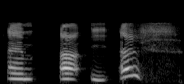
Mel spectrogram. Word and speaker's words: mais: So you also have M-A-I-S, pronounced mais, which is but in English, or maïs, which is corn.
